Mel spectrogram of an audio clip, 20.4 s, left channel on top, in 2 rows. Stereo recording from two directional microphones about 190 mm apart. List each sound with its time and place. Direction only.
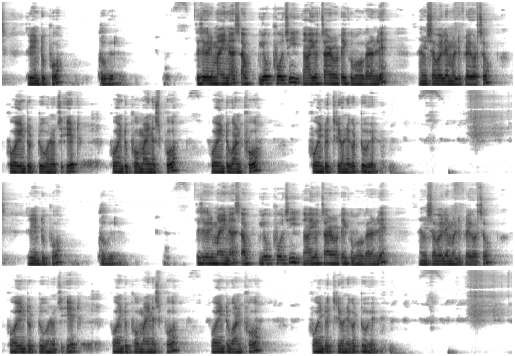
0.4 s speech: 45° left (ahead or behind)
3.8 s speech: 45° left (ahead or behind)
16.4 s speech: 45° left (ahead or behind)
